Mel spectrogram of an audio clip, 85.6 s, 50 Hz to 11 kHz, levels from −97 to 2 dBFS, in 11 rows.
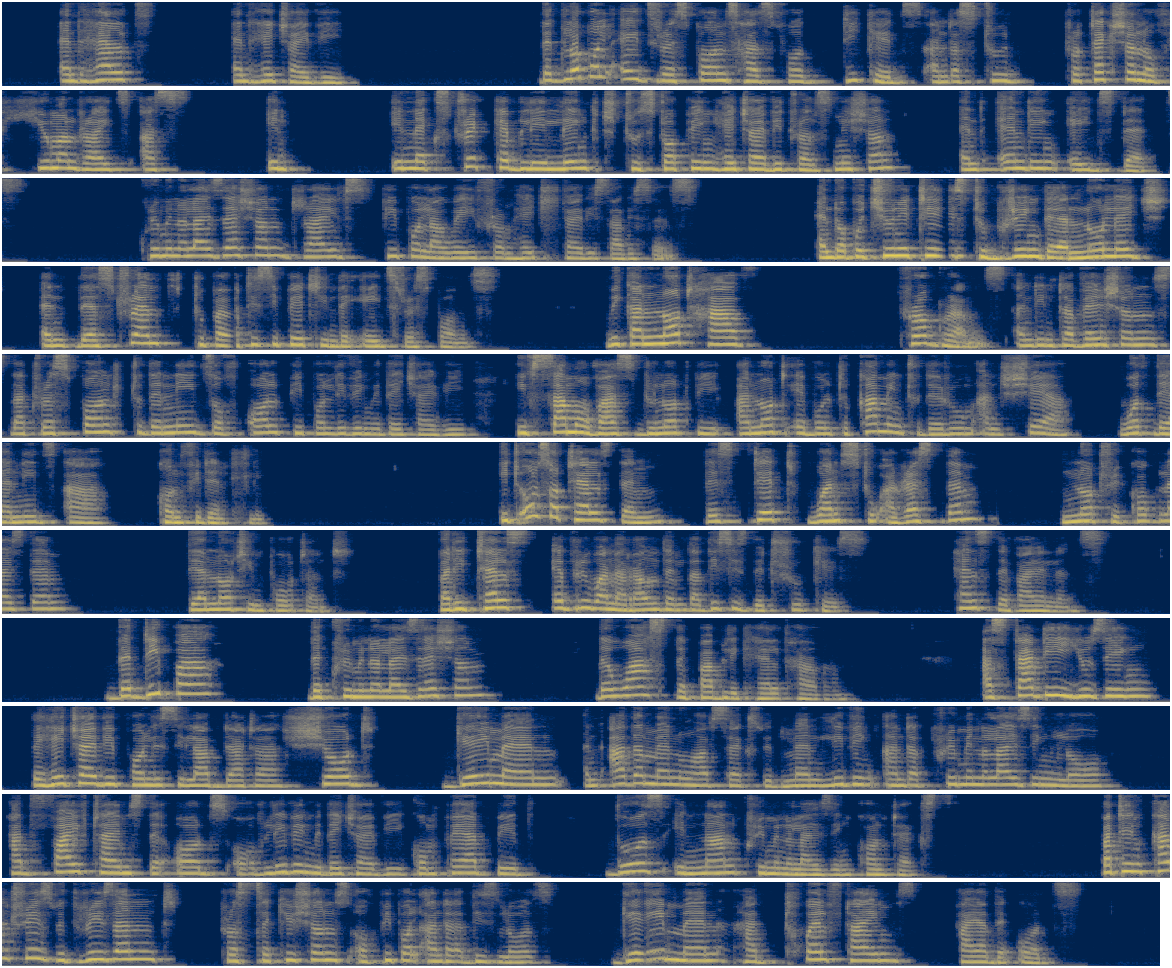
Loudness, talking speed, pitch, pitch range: -21 LUFS, 130 wpm, 240 Hz, 220-270 Hz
